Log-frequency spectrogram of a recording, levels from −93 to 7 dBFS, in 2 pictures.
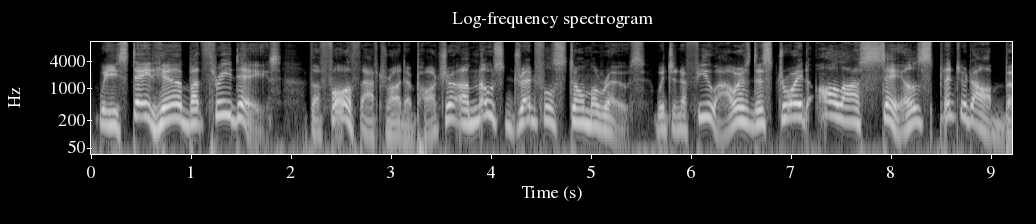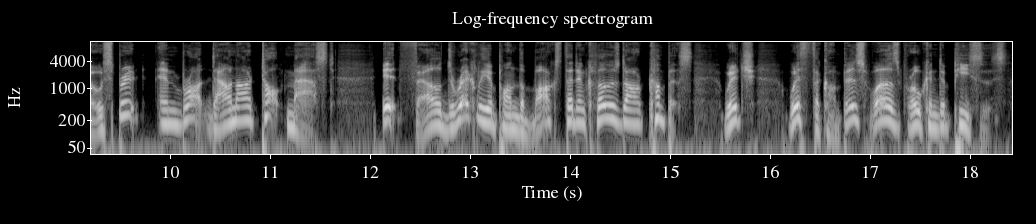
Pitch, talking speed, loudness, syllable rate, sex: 165 Hz, 165 wpm, -20 LUFS, 4.4 syllables/s, male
